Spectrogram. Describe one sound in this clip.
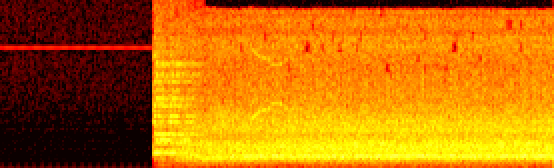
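A stadium crowd in a video game cheers.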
